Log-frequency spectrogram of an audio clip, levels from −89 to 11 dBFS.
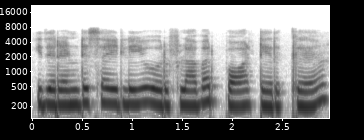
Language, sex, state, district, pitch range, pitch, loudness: Tamil, female, Tamil Nadu, Nilgiris, 205-225 Hz, 215 Hz, -14 LUFS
